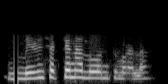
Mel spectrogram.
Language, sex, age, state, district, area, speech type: Marathi, female, 45-60, Maharashtra, Akola, rural, conversation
